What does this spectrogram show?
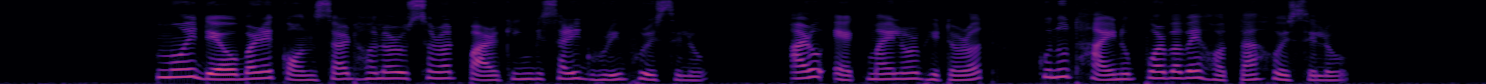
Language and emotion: Assamese, sad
